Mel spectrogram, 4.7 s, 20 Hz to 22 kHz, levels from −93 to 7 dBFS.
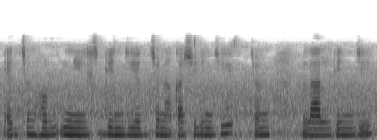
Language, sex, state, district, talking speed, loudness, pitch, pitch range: Bengali, female, Assam, Hailakandi, 125 wpm, -17 LUFS, 190 Hz, 190-200 Hz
